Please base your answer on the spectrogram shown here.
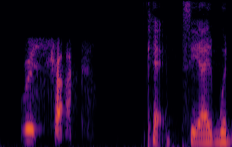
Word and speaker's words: Ruscsak: Say once again how you pronounce your last name? Ruscsak.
